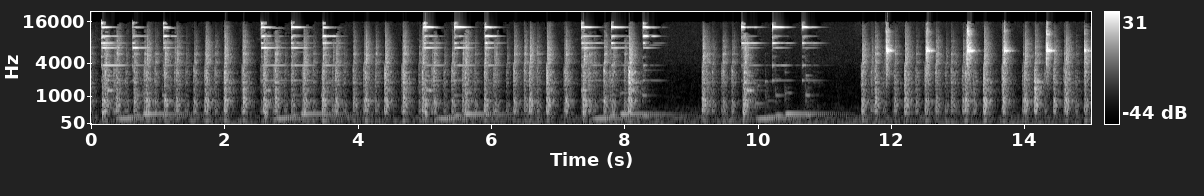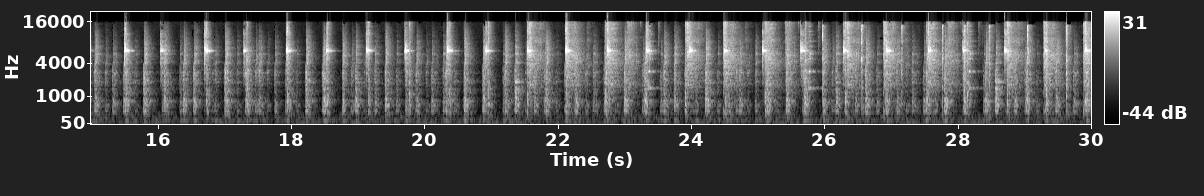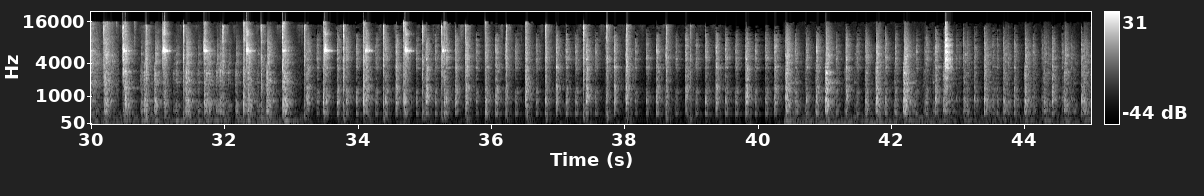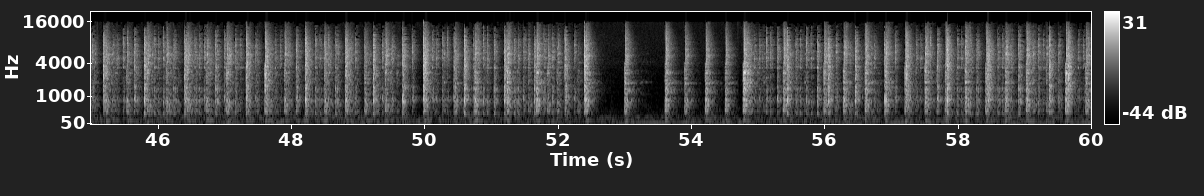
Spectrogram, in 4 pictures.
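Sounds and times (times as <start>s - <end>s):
drumstick strokes on snare: 0.0s - 39.2s.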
